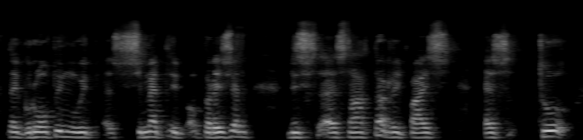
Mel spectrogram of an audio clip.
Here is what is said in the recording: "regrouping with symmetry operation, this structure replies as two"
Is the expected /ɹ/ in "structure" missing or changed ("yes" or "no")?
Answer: yes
